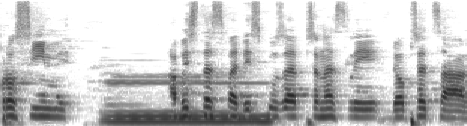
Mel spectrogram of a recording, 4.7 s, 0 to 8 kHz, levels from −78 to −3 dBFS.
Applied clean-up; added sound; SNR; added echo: classical method log-MMSE.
